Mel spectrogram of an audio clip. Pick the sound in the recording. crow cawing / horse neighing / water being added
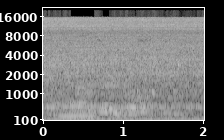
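water being added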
